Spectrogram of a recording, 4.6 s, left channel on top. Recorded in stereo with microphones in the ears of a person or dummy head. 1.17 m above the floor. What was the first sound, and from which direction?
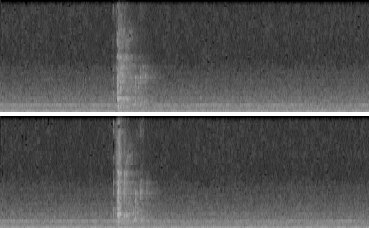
A splash, centre (ahead or behind).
